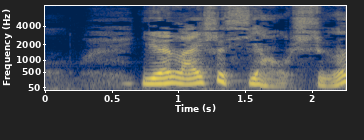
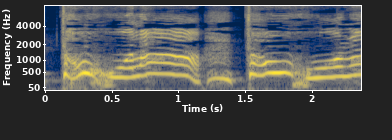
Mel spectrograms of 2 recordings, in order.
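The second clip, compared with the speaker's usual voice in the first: much higher, louder cry of alarm; shouting that there's a fire; 13 semitones higher, 6 dB louder than usual. Acted. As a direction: yell out the fire warning. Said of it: "他们大声喊起来".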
